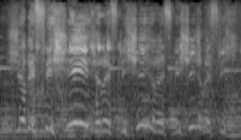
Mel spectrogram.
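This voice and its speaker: High-voiced cheeky little adventurer. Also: female voice, animated, fast talker. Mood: suspicious, reluctant. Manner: cheeky, boastful, blunt. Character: cheeky, boastful young male cartoon adventurer creature. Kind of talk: French-dubbed children's cartoon acting. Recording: music behind the voice.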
